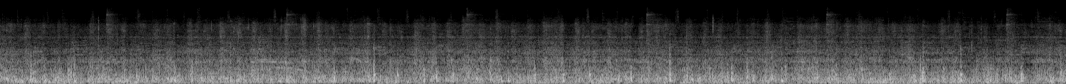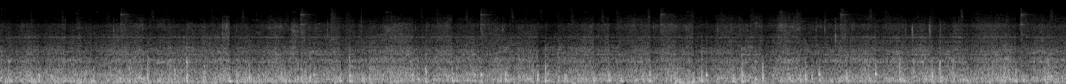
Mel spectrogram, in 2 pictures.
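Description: Steam-hauled passenger train running steadily along the line, heard from a carriage window: a continuous rumble and clatter of the carriage wheels on the track.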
